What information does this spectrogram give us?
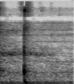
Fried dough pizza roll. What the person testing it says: if it sounds hollow, then it's done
